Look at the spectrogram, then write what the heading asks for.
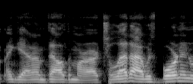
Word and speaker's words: Valdamar: moves so fast no so so valdemar and I'm I'm pronouncing that correctly right yes you are oh perfect at least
